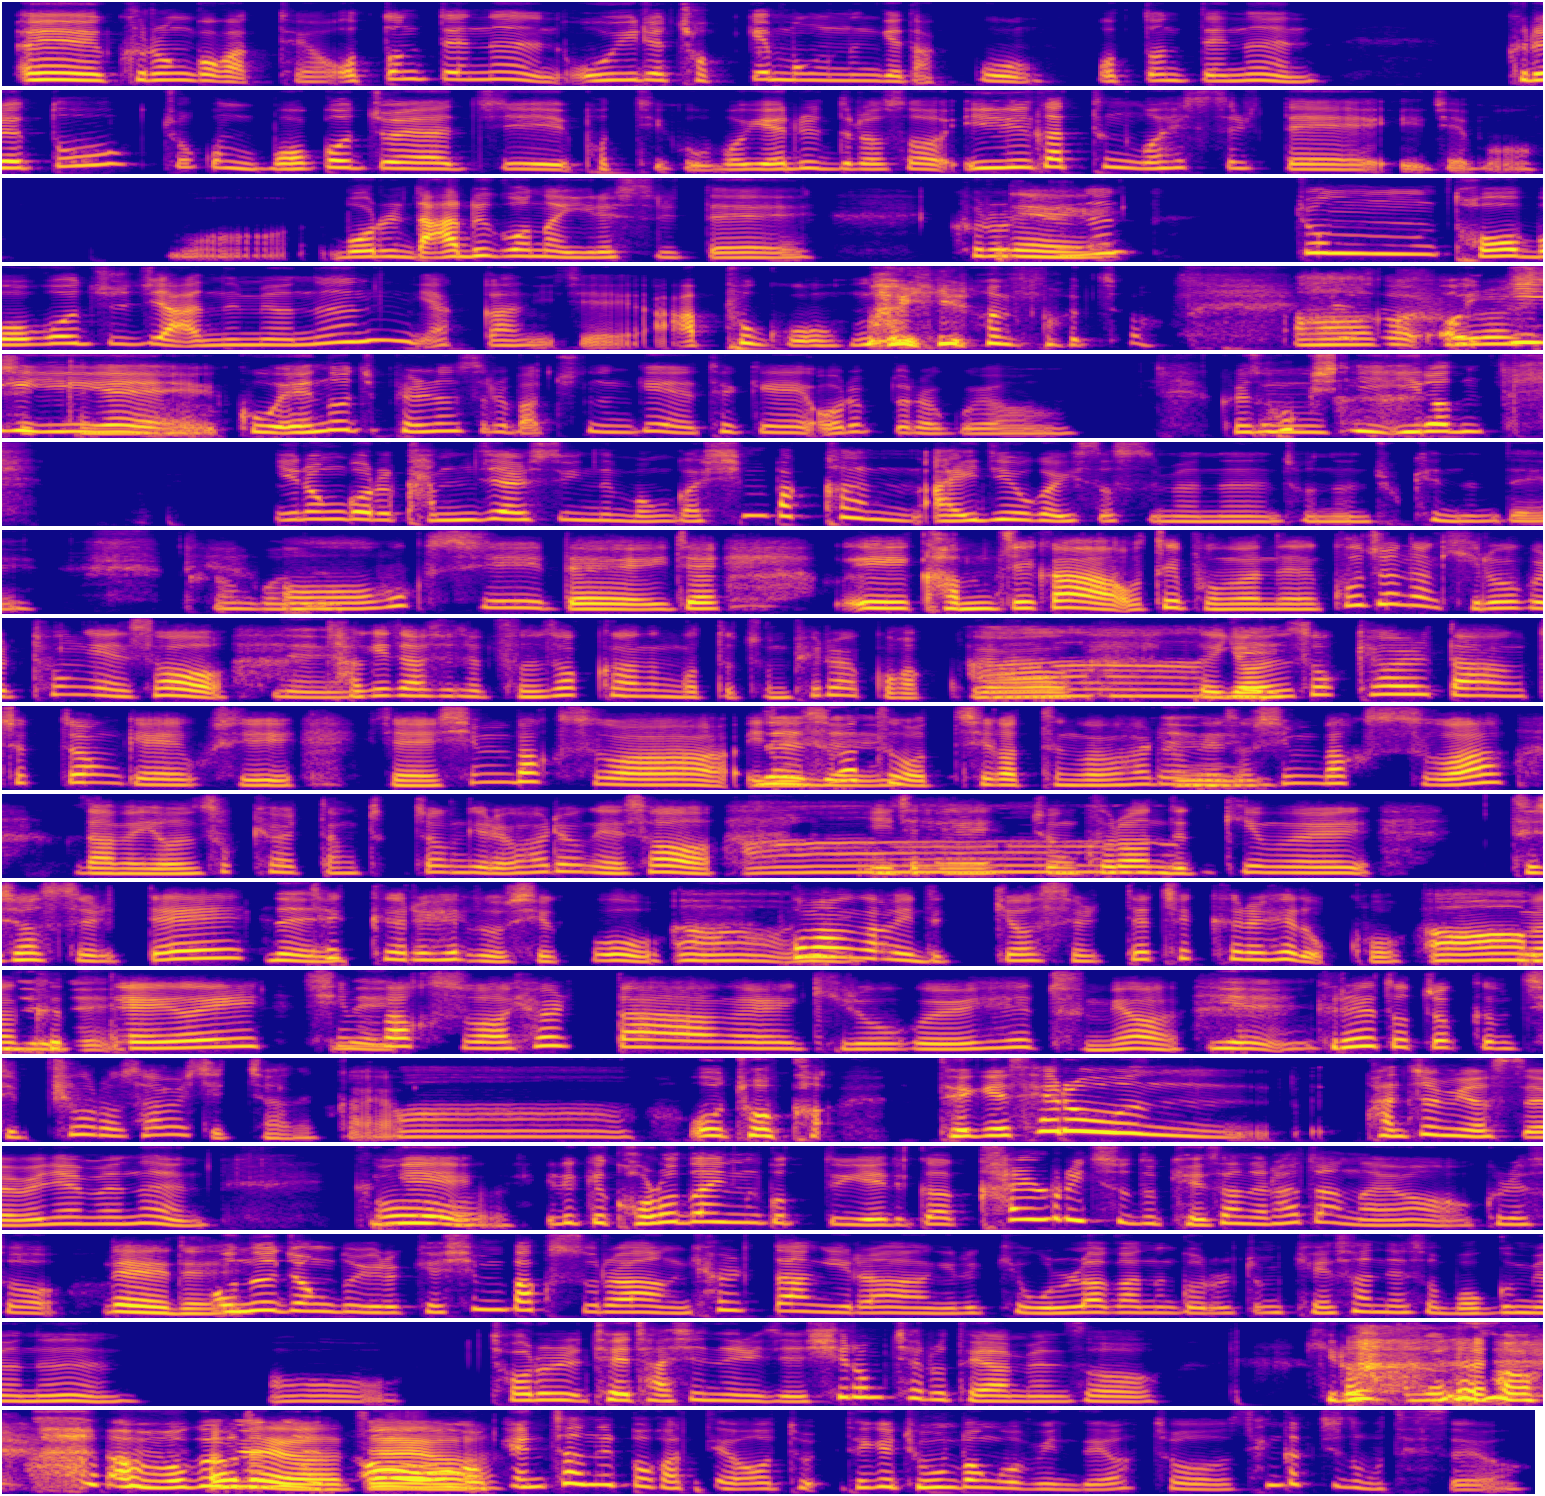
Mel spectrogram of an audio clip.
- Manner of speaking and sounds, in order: laughing while speaking: "막 이런 거죠"; teeth sucking; other background noise; in English: "스마트 워치"; laughing while speaking: "기록하면서 어"; laugh; tapping
- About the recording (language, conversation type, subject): Korean, advice, 식욕과 포만감을 어떻게 구분할 수 있을까요?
